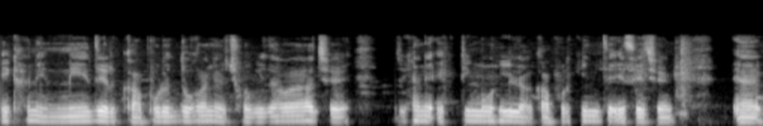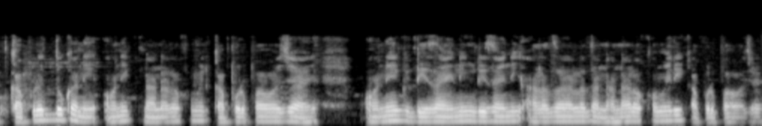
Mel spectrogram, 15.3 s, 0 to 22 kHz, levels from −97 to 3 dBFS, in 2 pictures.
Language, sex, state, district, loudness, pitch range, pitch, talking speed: Bengali, male, West Bengal, Kolkata, -18 LUFS, 110-125 Hz, 115 Hz, 120 wpm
